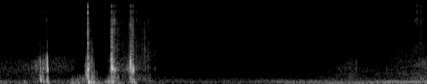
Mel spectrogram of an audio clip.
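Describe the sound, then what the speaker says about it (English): A phone falls and clatters, three or four quick sharp knocks bunched within a second, then quiet room tone. "Not sure why the phone fell though."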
